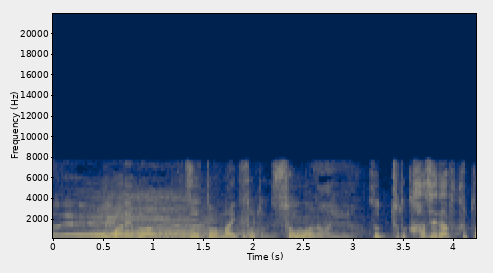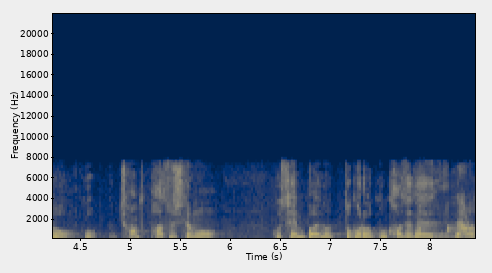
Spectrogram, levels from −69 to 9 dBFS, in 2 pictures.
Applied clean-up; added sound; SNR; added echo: none; none; none; none.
